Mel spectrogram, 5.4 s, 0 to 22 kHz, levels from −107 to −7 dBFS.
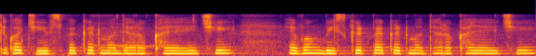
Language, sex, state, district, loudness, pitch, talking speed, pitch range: Odia, female, Odisha, Nuapada, -15 LUFS, 205 Hz, 110 wpm, 195-210 Hz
